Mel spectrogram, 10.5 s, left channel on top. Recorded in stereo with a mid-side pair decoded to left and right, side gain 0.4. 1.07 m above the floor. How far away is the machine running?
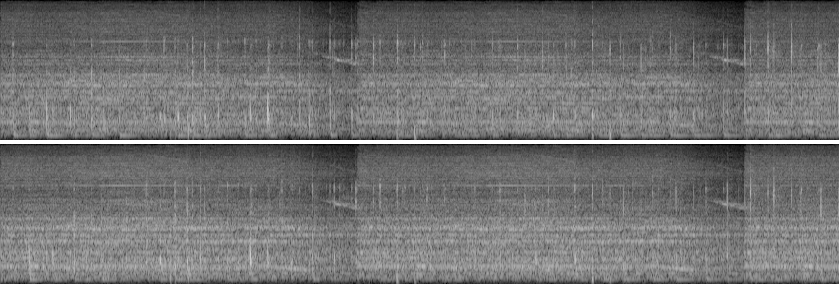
About 9 m.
